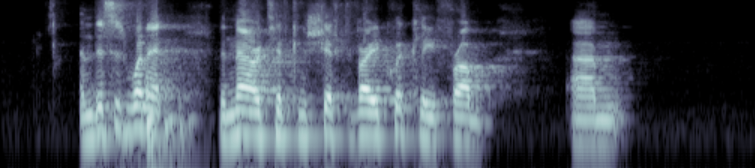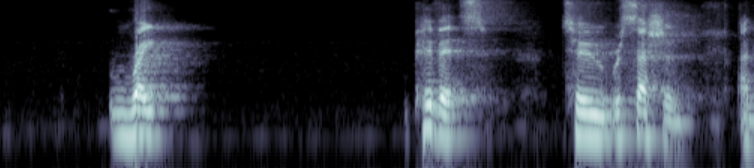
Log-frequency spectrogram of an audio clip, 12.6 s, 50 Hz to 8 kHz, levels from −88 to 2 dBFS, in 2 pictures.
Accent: British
